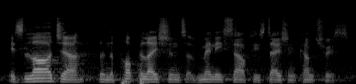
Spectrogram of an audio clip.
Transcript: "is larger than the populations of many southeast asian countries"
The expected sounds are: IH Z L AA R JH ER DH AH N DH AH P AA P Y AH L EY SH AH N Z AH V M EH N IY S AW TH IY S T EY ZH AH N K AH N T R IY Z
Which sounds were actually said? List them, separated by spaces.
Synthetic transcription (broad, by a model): IH Z L AA JH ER DH AH N DH AH P AA P Y AH L EY SH AH N Z AH V M EH N IY S AW TH IY S T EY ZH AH N K AH N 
